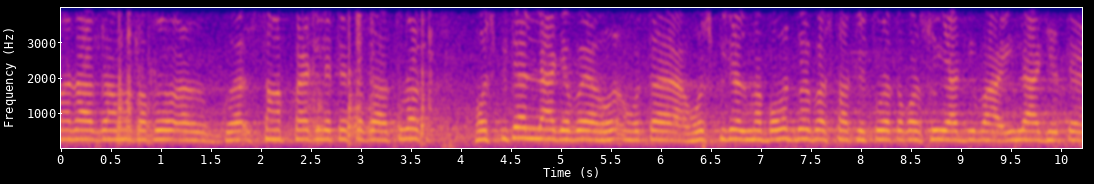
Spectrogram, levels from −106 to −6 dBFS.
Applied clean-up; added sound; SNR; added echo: none; none; none; none.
